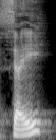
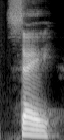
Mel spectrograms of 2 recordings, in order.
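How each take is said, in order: First: Said with the tone that means death. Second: Said with the tone that means four. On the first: Death. "that means death" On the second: The number four. "it's four"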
